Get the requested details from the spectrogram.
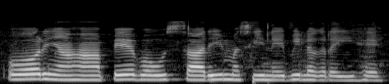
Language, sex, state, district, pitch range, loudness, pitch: Hindi, female, Uttar Pradesh, Saharanpur, 205-225 Hz, -16 LUFS, 215 Hz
